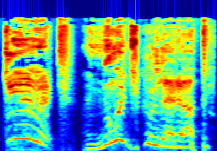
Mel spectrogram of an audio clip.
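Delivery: hammed-up caught-out groan; frustrated outburst. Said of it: "And he goes".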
